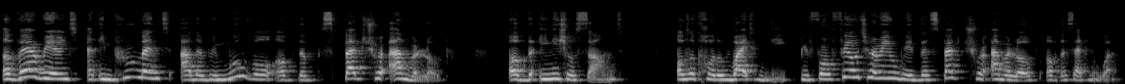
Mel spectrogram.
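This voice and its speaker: A woman lecturer with a slightly high voice explains material in an informal, unscripted way. She speaks haltingly, circling back for the right word and often checking that listeners follow. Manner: halting, searching for words, frequent checking "right?".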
